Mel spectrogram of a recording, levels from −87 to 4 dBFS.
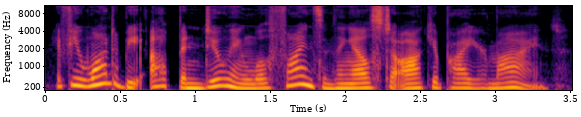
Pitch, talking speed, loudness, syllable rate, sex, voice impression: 205 Hz, 275 wpm, -16 LUFS, 6.4 syllables/s, female, feminine, adult-like, slightly thin, slightly weak, soft, clear, fluent, intellectual, calm, friendly, reassuring, elegant, kind, modest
